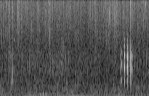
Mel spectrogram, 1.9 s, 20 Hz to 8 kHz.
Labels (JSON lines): {"label": "biophony, damselfish", "recorder": "SoundTrap 500"}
